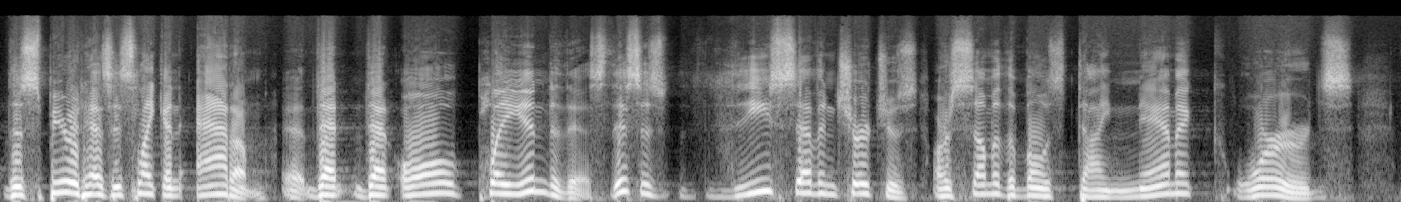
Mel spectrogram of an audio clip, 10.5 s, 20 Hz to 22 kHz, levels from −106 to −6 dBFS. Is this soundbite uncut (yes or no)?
no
